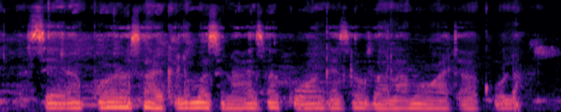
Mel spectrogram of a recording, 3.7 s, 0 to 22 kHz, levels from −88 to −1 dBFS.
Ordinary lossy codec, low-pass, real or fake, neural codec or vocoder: none; none; fake; vocoder, 44.1 kHz, 128 mel bands every 512 samples, BigVGAN v2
